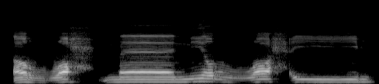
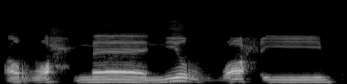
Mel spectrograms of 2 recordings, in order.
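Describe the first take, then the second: No difference in how they are said.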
